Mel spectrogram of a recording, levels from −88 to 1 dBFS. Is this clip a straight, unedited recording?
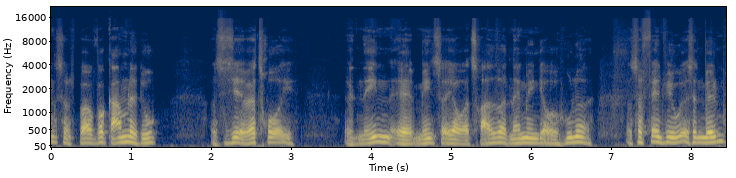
yes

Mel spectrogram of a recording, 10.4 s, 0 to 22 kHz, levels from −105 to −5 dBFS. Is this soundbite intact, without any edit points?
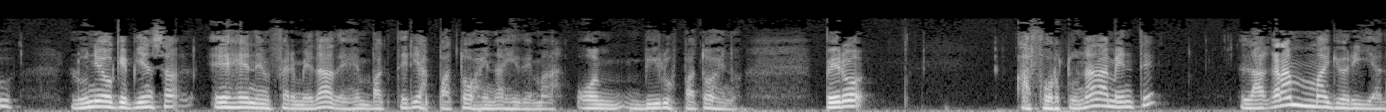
yes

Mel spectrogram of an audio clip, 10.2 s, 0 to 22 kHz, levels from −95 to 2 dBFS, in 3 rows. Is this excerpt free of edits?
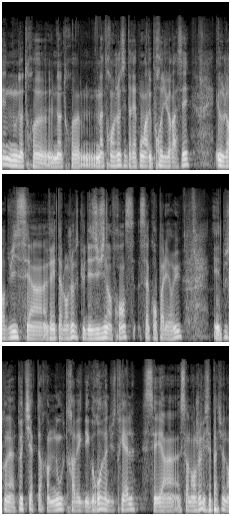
no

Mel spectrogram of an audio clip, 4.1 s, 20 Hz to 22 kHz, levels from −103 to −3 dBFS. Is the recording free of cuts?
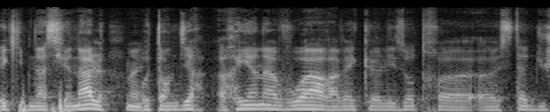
yes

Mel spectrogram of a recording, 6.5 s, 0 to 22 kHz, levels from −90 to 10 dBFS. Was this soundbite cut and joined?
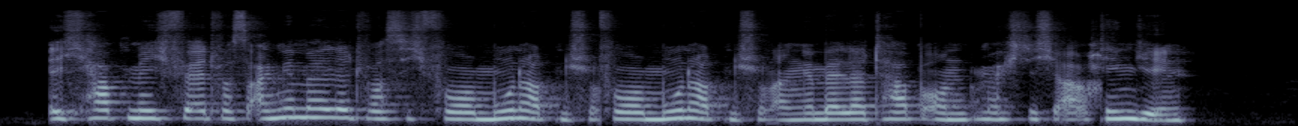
yes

